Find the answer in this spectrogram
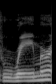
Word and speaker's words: Ramer: expect that we will hear evidence that Chief Ramer and I am I pronouncing that right I am thank you Chief Ramer of the Toronto Police Service um that he's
